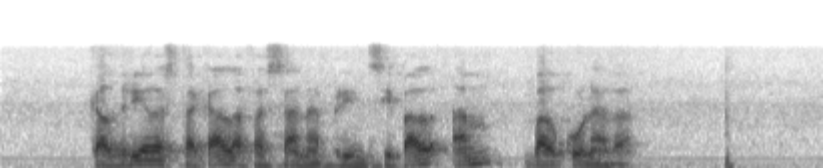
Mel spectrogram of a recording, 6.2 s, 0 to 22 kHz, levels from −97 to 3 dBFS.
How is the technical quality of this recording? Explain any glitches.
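No audible glitches or faults.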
